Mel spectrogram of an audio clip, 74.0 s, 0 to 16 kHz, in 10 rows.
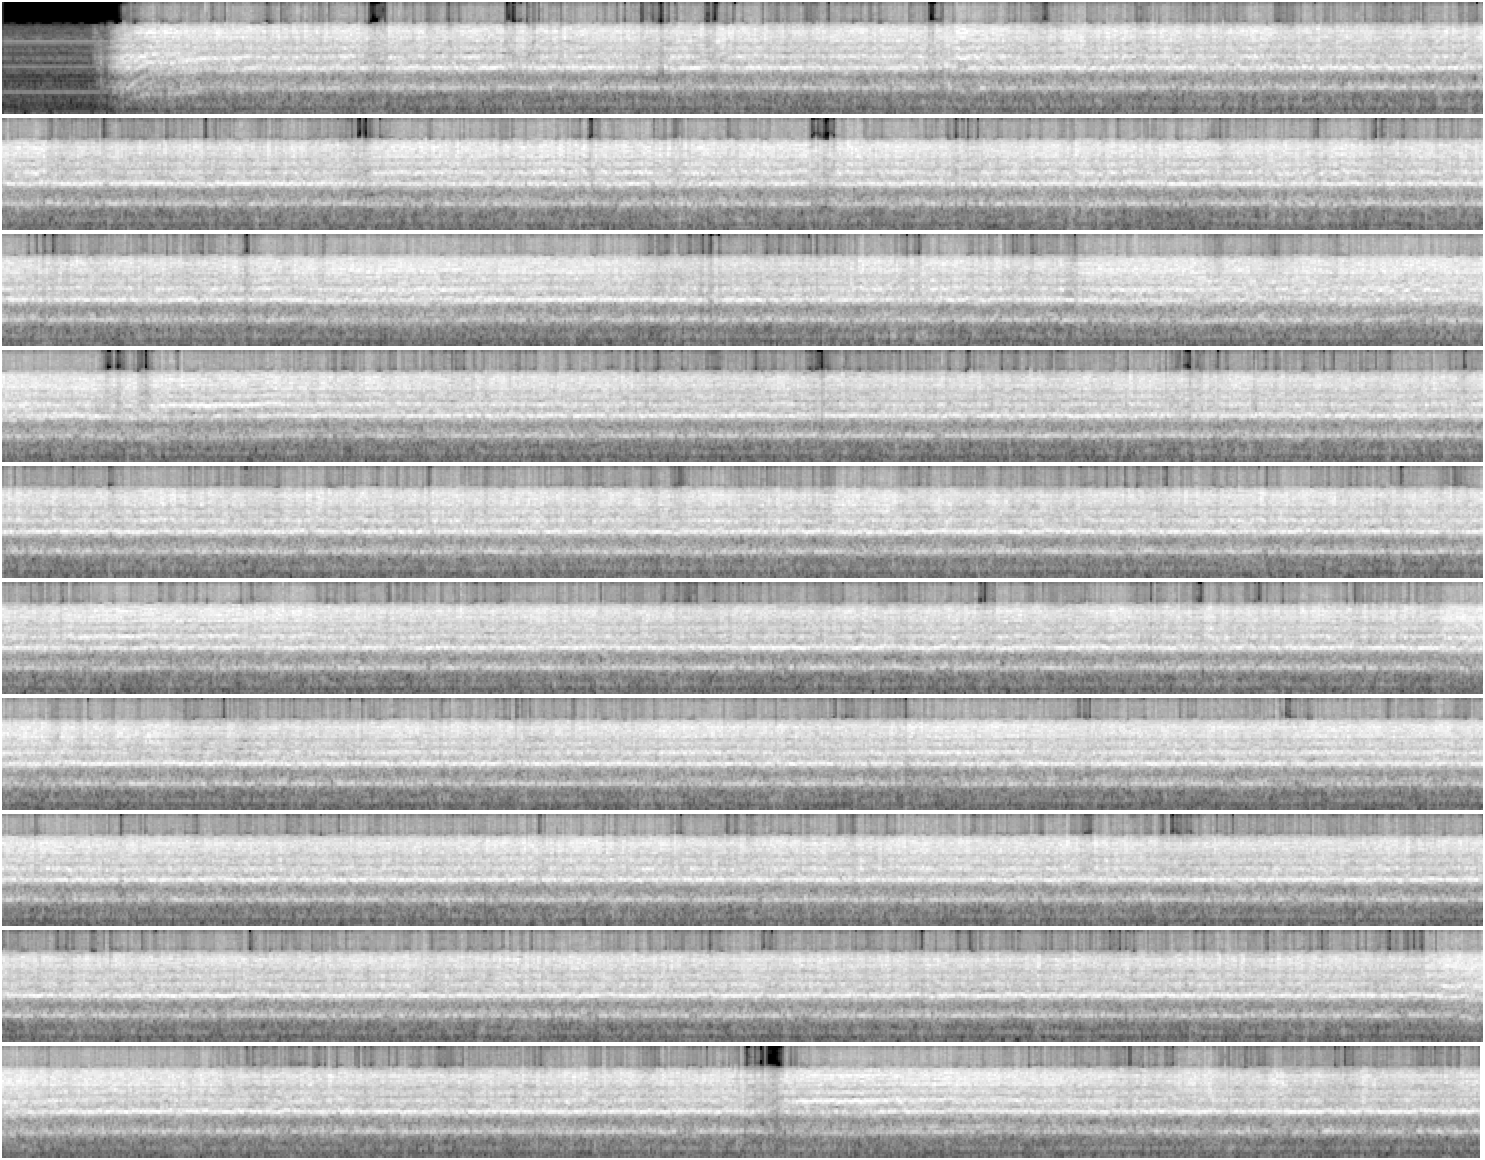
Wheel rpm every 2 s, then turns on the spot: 110, 230, 230, 230, 230, 240, 230, 230, 220, 230, 220, 220, 230, 230, 240, 230, 230, 230, 230, 230, 230, 230, 230, 230, 230, 230, 240, 240, 230, 230, 230, 230, 230, 230, 230, 230, 230.
none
